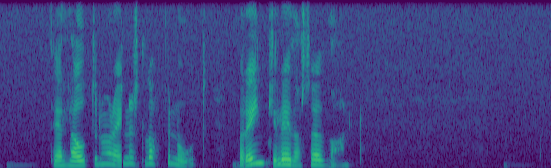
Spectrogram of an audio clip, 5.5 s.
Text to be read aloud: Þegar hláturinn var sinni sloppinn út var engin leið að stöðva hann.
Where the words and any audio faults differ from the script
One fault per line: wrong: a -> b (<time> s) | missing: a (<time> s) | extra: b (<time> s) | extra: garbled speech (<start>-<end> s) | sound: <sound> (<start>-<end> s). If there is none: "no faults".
no faults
